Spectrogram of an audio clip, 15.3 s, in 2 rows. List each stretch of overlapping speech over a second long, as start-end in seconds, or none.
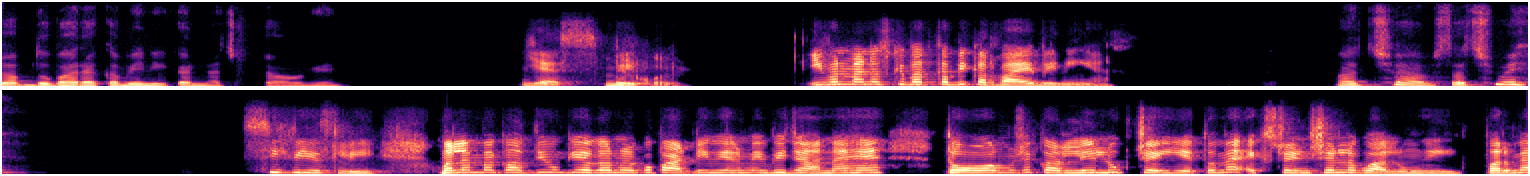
none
